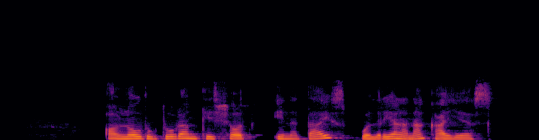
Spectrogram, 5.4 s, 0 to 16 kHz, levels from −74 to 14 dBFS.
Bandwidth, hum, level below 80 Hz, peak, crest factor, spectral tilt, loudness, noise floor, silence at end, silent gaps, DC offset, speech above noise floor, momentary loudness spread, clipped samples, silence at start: 6.8 kHz; none; -64 dBFS; -4 dBFS; 16 dB; -7.5 dB/octave; -19 LUFS; -66 dBFS; 0.5 s; none; under 0.1%; 48 dB; 9 LU; under 0.1%; 1.05 s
